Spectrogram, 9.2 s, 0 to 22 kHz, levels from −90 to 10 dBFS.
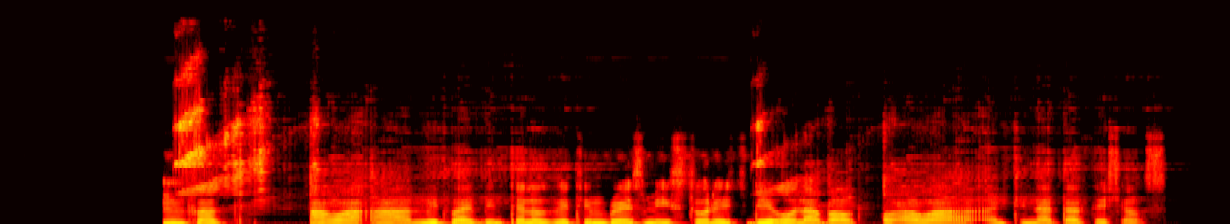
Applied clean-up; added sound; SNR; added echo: neural mask model RNNoise.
